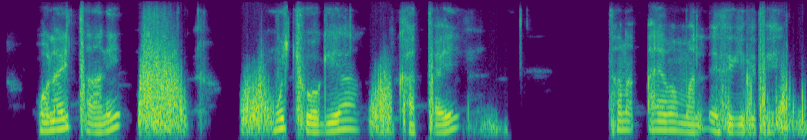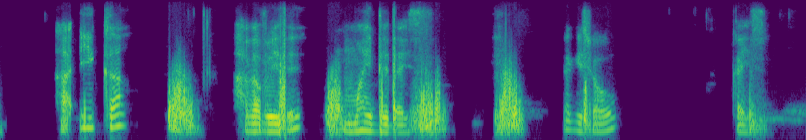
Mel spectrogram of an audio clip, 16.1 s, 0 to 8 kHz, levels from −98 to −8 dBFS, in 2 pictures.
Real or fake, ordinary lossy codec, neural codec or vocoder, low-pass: real; Opus, 16 kbps; none; 7.2 kHz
